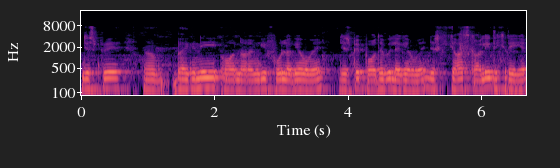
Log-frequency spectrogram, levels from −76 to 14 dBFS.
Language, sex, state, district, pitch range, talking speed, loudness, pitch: Hindi, male, Chhattisgarh, Raigarh, 115-125 Hz, 190 wpm, -20 LUFS, 120 Hz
